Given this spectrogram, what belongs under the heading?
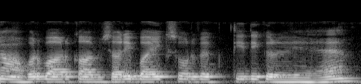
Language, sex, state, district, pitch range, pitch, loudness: Hindi, male, Uttar Pradesh, Shamli, 115-125 Hz, 120 Hz, -15 LUFS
